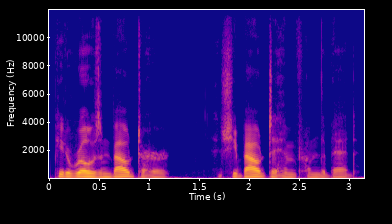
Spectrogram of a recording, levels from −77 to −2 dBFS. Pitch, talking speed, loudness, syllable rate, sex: 110 Hz, 265 wpm, -20 LUFS, 6.5 syllables/s, male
